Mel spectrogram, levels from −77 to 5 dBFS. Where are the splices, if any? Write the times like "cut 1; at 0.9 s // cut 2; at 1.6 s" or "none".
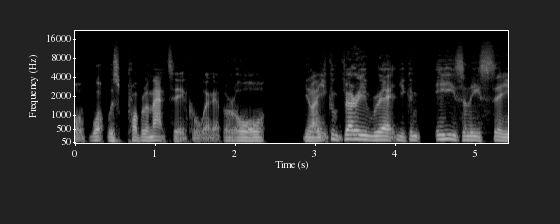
none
